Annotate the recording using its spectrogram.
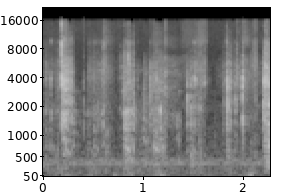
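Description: AA batteries being pushed one after another into a trail camera's plastic battery compartment against its spring contacts, giving a quick series of short clicks and clacks.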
